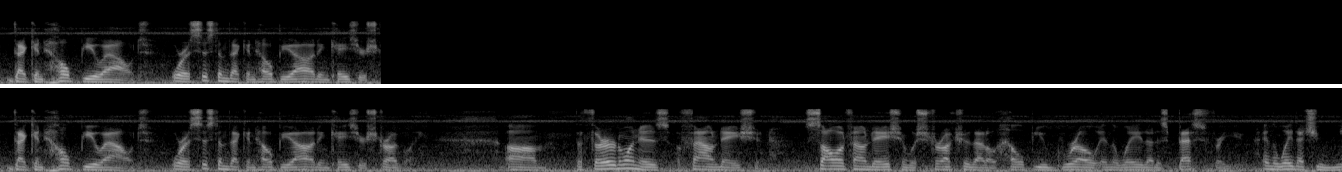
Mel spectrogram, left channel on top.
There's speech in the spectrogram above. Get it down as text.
that can help you out, or a system that can help you out in case you're struggling. The third one is a foundation. Solid foundation with structure that'll help you grow in the way that is best for you, in the way that you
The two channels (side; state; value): left; drops out; at 3.9 s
